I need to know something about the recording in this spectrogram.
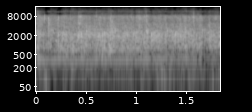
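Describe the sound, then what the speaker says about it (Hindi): Loud, dense clapping from a gathered crowd at a Patanjali devotional gathering, continuous and even throughout with a faint steady tone running underneath. "एक बार तालियां बजाइए।"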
